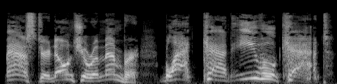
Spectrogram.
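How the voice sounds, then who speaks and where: A man's voice: a little high, measured pace, husky, no room sound, voice pushed up, full character voice. A man doing Boli, a yelping hungry dog. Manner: yelping, excitable. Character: loyal, grumpy, ever-hungry male dog.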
